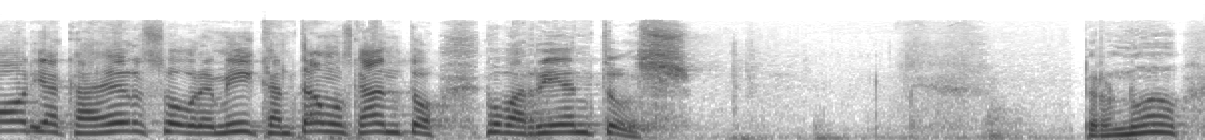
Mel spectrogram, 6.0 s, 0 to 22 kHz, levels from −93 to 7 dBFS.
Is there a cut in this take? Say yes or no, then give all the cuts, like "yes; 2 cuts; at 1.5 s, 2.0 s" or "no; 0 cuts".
yes; 2 cuts; at 1.8 s, 2.4 s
